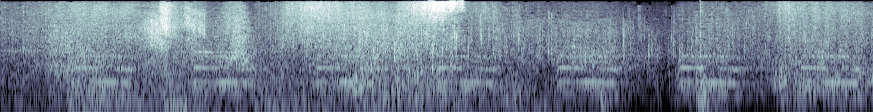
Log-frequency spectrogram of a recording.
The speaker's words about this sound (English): The explosion of the hyperdrive pods blew up half the pursuing Borgen vessels. It destroyed their propulsion and all their energy weapons.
